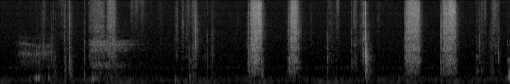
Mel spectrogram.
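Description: A paper trimmer blade slices through a gold foil mat in a series of short, scraping swipes, several sharp strokes following one another at close range in a quiet room.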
